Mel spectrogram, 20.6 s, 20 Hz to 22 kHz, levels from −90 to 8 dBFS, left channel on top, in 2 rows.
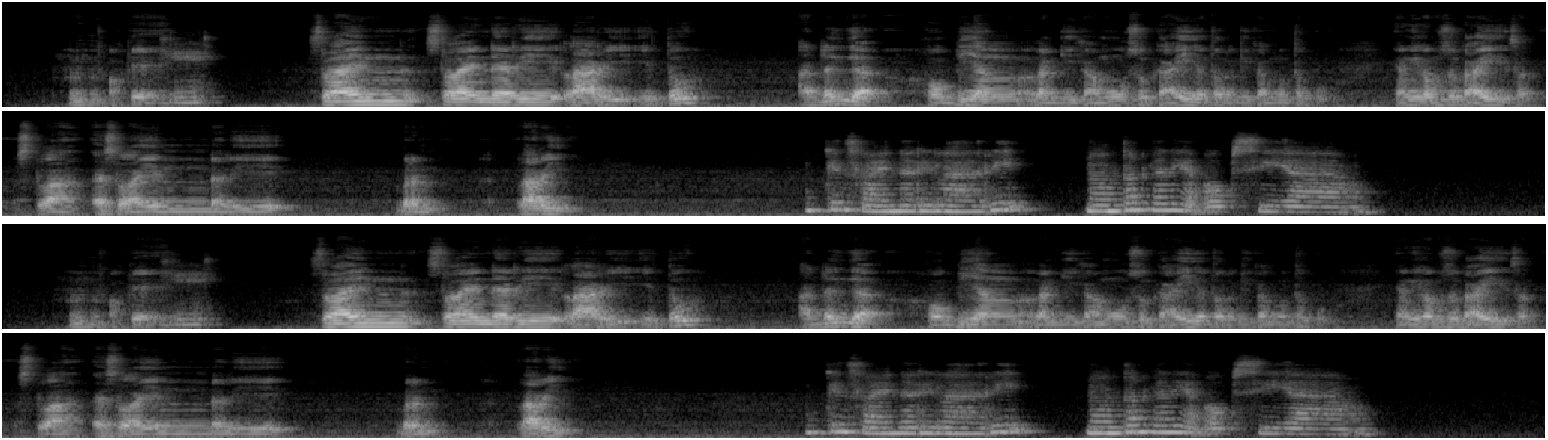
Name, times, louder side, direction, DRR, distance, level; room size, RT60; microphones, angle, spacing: voice 1, 0.4-1.1 2.1-4.7 5.3-8.7 9.3-12.2 12.9-13.2 13.7-14.1, left 1 dB, 90° left, 1.1 m, -29 dB
voice 2, 15.6-17.2 17.5-19.4, equal, 55° left, 0.8 m, -33 dB
2.7 x 2.2 x 2.9 m
head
